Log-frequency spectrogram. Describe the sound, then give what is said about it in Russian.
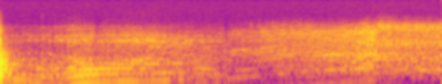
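A car engine runs and then revs, its pitch climbing as the car pulls away with its driver at the wheel and accelerates, a steady motor rumble with no voices. “Когда мы подошли к машине, водитель Егорыч по-прежнему читал. Поехали, Егорыч.”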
